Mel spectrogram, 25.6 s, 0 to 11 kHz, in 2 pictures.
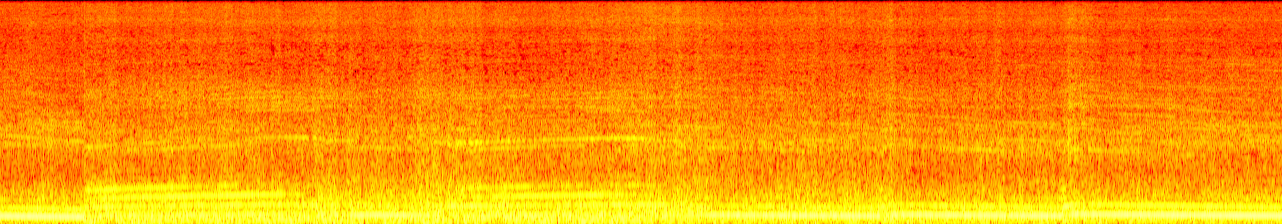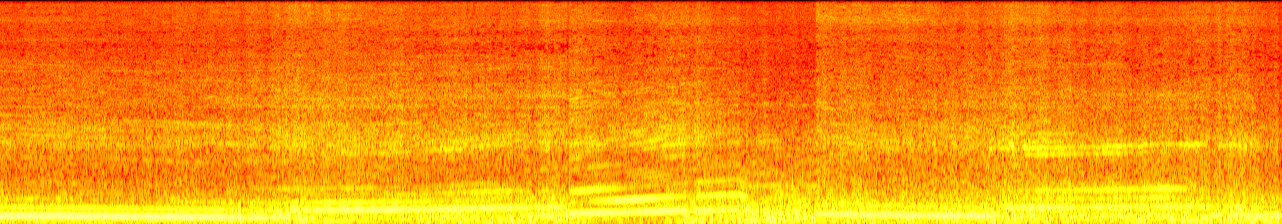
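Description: Yamaha MT-09 SP motorcycle, a 2021 model, engine revving hard while riding, with rising and falling throttle sweeps and gear changes under steady wind rush, loud and close.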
